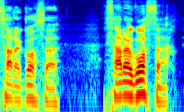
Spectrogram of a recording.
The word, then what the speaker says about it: Zaragoza: With Real Zaragoza. Is that how you say it? – Zaragoza.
